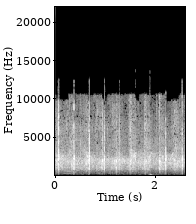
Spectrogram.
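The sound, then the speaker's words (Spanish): Audience applause: a steady wash of many hands clapping, dense and fairly loud, with sharper individual claps standing out irregularly throughout. “Un aplauso para...”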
